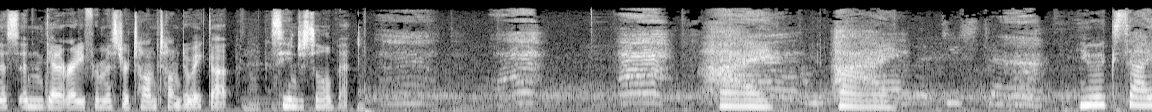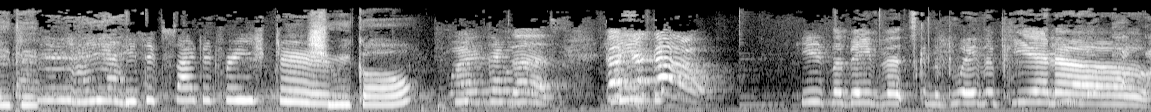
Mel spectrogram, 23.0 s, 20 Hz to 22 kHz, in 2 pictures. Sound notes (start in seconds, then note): 3.6 baby cooing; 11.7 baby cooing; 16.1 children chattering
